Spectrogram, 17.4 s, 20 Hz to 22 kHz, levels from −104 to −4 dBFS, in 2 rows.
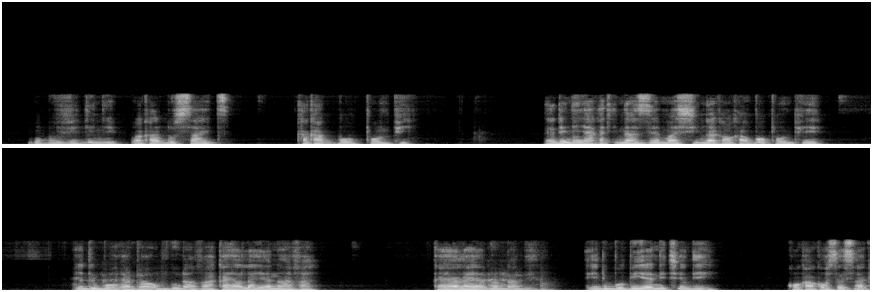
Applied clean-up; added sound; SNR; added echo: neural mask model DeepFilterNet 3.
